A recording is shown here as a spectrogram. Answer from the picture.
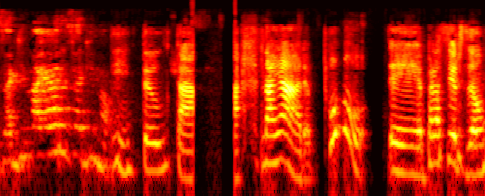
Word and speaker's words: Zagnoli: no italiano se pronuncia Zagnoli, mas a gente fala Zagnoli.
